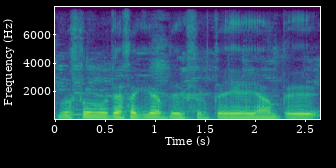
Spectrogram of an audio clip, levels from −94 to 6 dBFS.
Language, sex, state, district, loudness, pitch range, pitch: Hindi, female, Himachal Pradesh, Shimla, -16 LUFS, 105-120 Hz, 110 Hz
